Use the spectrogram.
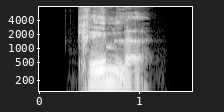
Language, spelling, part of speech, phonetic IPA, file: German, Krämle, noun, [ˈkʁɛːmlə], De-Krämle.ogg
